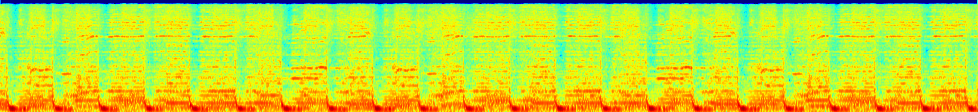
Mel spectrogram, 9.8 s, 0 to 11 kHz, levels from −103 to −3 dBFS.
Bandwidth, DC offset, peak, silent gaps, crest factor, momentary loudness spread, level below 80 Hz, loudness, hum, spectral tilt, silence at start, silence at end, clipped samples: 10 kHz; under 0.1%; -6 dBFS; none; 12 dB; 1 LU; -20 dBFS; -18 LUFS; none; -4 dB/octave; 0 s; 0 s; under 0.1%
